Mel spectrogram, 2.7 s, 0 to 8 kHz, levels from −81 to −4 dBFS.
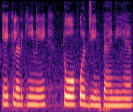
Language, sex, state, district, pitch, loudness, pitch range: Hindi, female, Punjab, Pathankot, 210 Hz, -16 LUFS, 195-215 Hz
